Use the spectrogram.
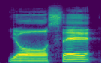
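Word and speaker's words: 妖精: A good example of a word that has both the O-U combination and that you read as long O, and the E-I combination that you read as long E. There are some who still pronounce the E-I combination as A, but in standard Japanese it's long E, and so yose should be unaccented, but I'll check it.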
